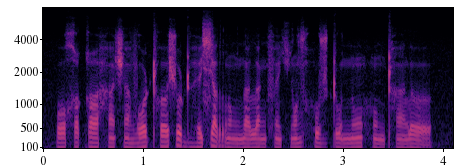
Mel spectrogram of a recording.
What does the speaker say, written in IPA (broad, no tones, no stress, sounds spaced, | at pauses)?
ɔ χ ʌ q a h ã ʃ ã v ɔ ʈʰ ʌ ʃ o ɖʱ ɛ ɕ a r ɔ̃ ŋ n a l a ŋ f ɛ̃ ç ɔ̃ z h o z ʈ o n õ h õ ŋ ʈʰ ã l ʌ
